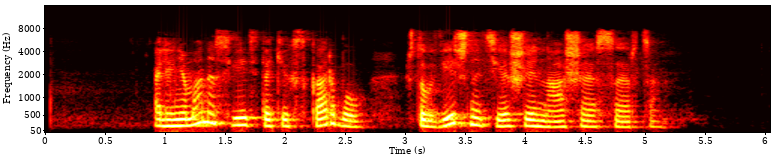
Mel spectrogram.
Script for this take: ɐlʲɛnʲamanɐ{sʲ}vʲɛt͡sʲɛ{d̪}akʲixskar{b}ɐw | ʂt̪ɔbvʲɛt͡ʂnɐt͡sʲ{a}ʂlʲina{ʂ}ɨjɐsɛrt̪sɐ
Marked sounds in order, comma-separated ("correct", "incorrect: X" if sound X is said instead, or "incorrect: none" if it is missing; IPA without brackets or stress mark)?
correct, incorrect: t̪, correct, incorrect: ɛ, correct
